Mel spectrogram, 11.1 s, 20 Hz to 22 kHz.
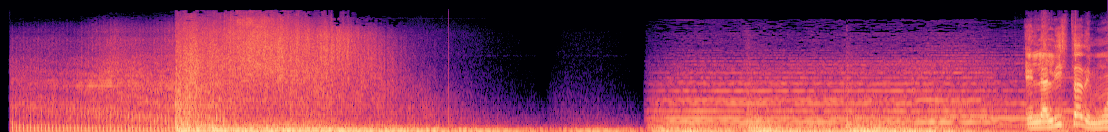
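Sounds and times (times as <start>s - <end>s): helicopter rotor beating: 0.1s - 2.2s
loud boom: 1.8s - 6.5s.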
